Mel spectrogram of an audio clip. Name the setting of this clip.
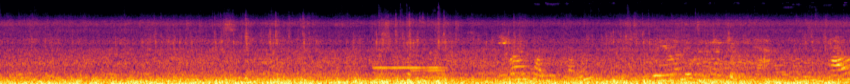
bus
